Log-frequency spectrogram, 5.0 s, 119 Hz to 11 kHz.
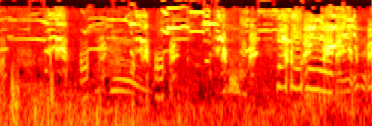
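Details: Herring gulls standing close together give choking calls, heads bowed toward the pavement and then necks stretched upward at 45 degrees: hoarse, honking notes in quick overlapping bursts over a rough wind-like rumble.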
